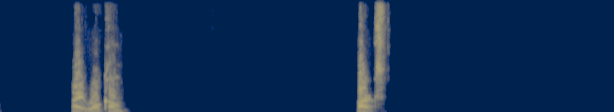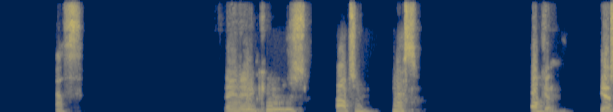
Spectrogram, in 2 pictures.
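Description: A man speaks calmly through a microphone in short bursts, with pauses between.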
